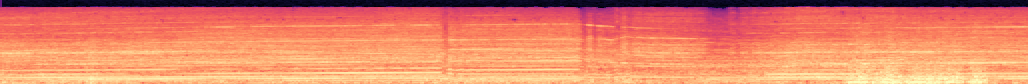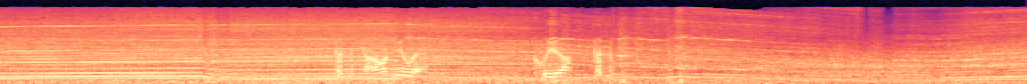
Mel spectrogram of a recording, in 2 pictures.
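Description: A race car engine roars loudly, its pitch climbing and dropping with each gear change.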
